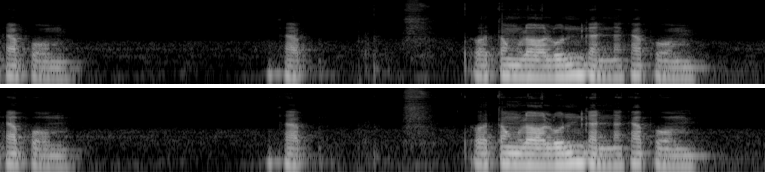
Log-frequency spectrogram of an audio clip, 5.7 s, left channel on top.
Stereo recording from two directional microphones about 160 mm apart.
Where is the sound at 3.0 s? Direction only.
20° right (ahead or behind).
